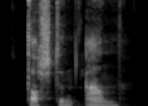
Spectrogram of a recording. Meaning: inflection of aantasten: 1. plural present indicative 2. plural present subjunctive
- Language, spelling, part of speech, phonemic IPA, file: Dutch, tasten aan, verb, /ˈtɑstə(n) ˈan/, Nl-tasten aan.ogg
